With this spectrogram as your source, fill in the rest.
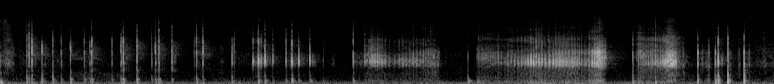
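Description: A red suede stiletto pump is held upright by the mic while long yellow nails tap and scratch along its suede upper. Quick, crisp taps alternate with brief soft scraping passages, centered in the mid range with little low end.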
